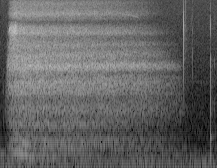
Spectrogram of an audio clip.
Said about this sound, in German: Wir atmen tief ein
